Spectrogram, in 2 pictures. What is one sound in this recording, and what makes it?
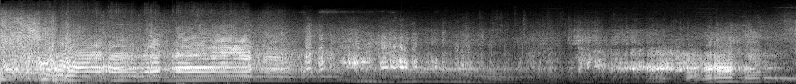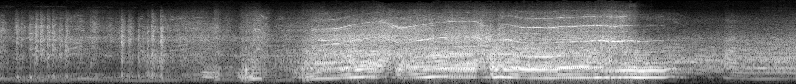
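A second car's engine roars as it accelerates away.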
